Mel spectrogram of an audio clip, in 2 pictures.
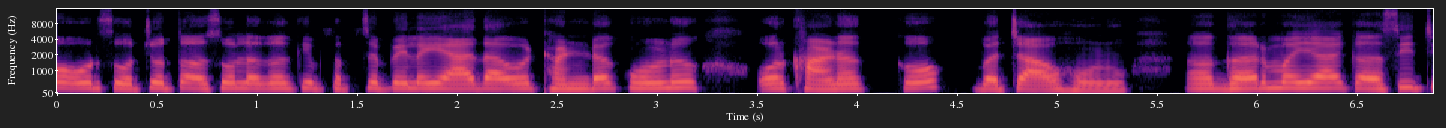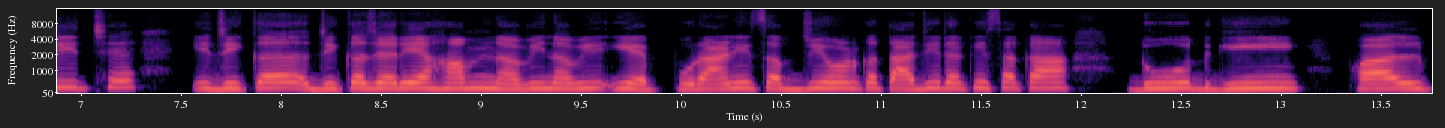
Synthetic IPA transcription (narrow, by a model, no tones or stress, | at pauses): ɔːɾsoːt͡ʃot̪oɐsolɐɡakisɐbsepɛːlejaːd̪aːeʈʰɐ̃ɳɖəkɦoːɽ̃oɔːɾkʰaːɽ̃əkːobɐt͡ʃaːoɦoːɽõ | ɡʱɐɾmẽjaekɐsit͡ʃiːd͡ʒt͡ʃʰɛ | kid͡ʒikad͡ʒikad͡ʒɐɾieɦɐmnɐʋinɐʋijepʊɾaːɽ̃isɐb̚d͡ʒiɦoːɽ̃kot̪aːd͡ʒiɾɐkʰisɐka | d̪uːd̪ɡʱĩː | pʰɐl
